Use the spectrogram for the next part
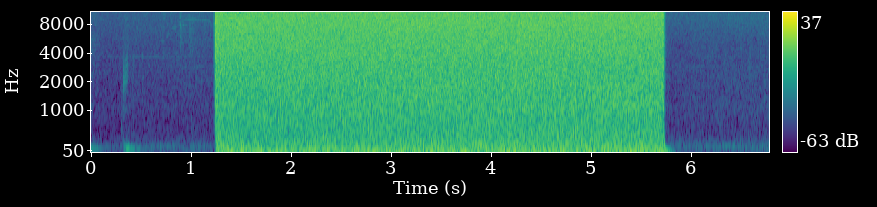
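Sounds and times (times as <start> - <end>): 
recorded broadband noise signal hiss: 1.2 - 5.8.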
